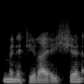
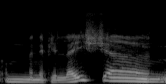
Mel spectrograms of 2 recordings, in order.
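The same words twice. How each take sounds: First: Said in the usual way. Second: "Mm, manipulation" drawn out slowly with a rise; savoured delivery. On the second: Retold or imitated. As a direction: linger on "manipulation" like tasting it. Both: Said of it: "I do like her delivery of".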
